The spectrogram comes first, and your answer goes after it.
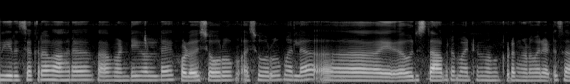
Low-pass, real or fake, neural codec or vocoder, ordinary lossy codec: none; real; none; none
